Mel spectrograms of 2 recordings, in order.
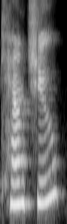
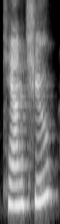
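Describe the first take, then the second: First: The words run together quickly like 'can'tcha'. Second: The words run together quickly like 'can'tcha'.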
